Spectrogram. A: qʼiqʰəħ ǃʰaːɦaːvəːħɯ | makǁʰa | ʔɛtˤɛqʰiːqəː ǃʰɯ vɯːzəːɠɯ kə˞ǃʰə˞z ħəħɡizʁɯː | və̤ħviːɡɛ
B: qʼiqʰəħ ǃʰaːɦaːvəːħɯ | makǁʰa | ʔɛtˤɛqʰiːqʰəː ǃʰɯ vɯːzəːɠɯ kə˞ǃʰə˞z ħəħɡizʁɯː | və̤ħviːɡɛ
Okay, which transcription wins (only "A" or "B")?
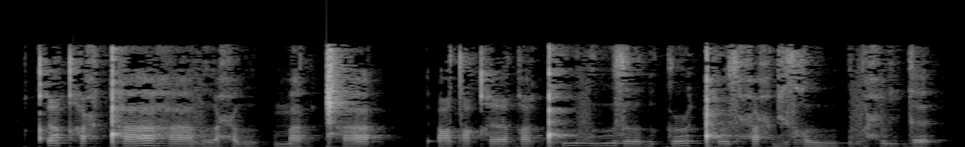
A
